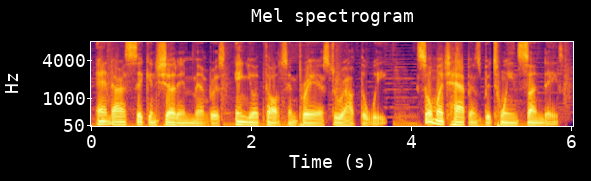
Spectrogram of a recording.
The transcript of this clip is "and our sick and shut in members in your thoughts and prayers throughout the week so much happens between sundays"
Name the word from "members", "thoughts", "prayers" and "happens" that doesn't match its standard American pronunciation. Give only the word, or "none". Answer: none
